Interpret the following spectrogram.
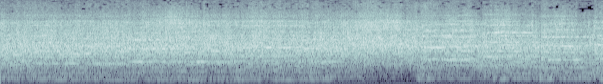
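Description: Live band music playing the instrumental introduction to a medley of Cuban songs: a dense wash of sound that settles about four seconds in into clearer held notes.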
